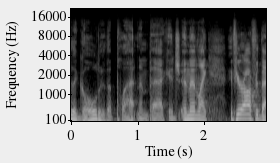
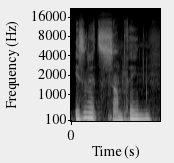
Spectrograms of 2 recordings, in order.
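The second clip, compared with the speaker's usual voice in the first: slow, higher-pitched rapper impression; 5 semitones higher than usual. Comic quoting a deposition, lightly voiced rapper impression. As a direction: stretch it out like a laid-back rapper. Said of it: "are you hitting me with the [name]".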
